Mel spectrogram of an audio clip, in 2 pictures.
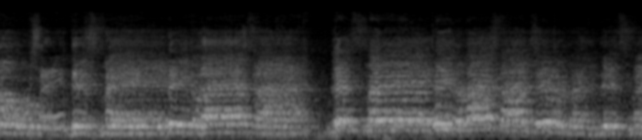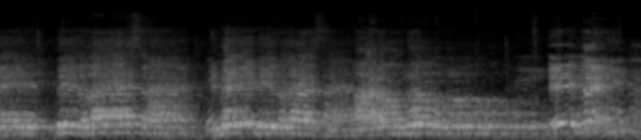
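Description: A church congregation singing a hymn a cappella, with no instruments. Many voices hold long notes together in phrases, with short breaths between them about five seconds in and again near thirteen seconds.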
